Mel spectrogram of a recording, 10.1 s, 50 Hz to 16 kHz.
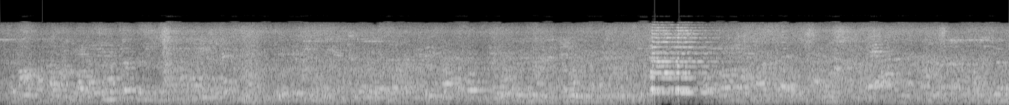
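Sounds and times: murmur of people talking: 0.0s - 10.0s
vehicle horn honking: 6.5s - 7.3s.

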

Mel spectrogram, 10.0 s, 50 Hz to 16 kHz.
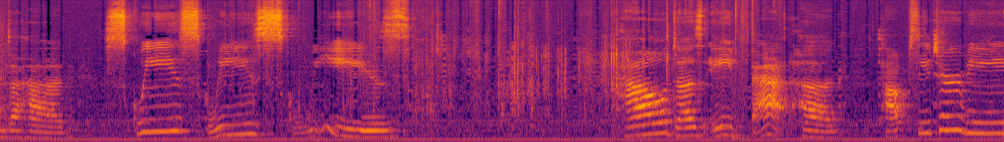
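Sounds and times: paper page turning: 2.5s - 7.6s.

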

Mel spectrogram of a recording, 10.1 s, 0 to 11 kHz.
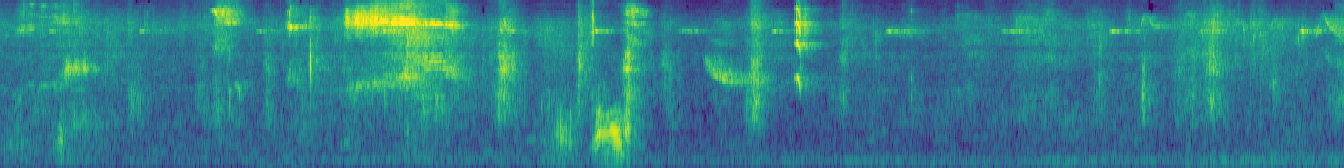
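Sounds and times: faint rustles: 0.0s - 10.0s.

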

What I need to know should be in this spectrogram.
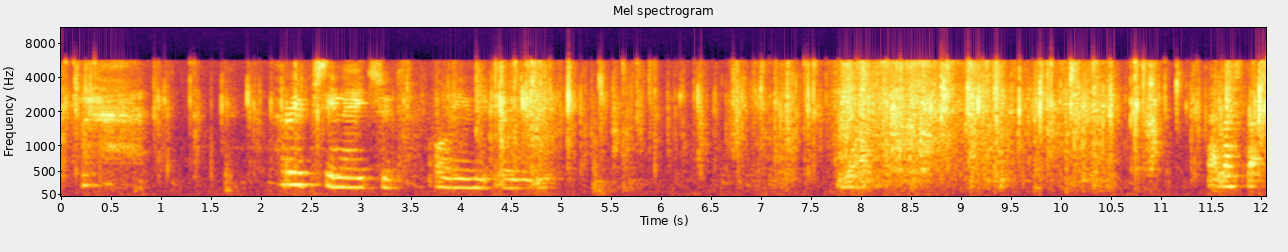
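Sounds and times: shopping bag rustling and crinkling: 0.0s - 12.0s.

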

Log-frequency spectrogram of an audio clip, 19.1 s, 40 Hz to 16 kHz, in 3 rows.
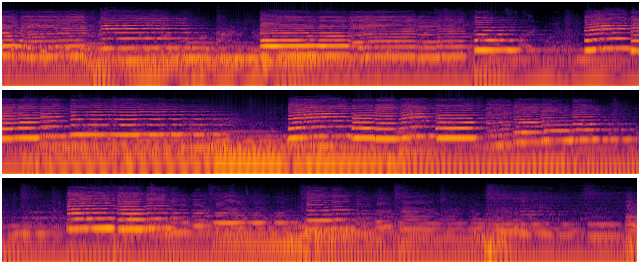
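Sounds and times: alto saxophone jazz melody: 0.0s - 19.0s
jazz band: 0.0s - 19.0s
low organ notes: 0.0s - 19.0s.

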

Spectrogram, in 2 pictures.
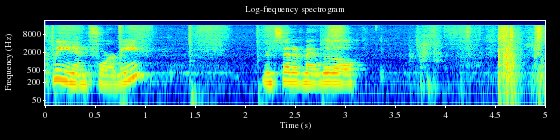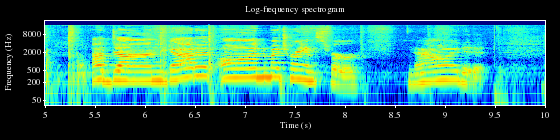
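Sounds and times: paintbrush rustle: 0.1s - 4.5s, 7.4s - 9.3s.

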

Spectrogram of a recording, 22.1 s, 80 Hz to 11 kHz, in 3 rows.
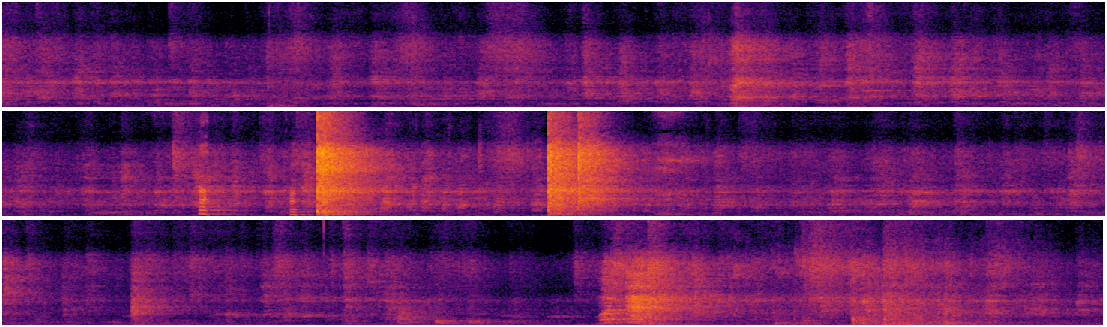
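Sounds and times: dog panting: 0.0s - 22.0s.

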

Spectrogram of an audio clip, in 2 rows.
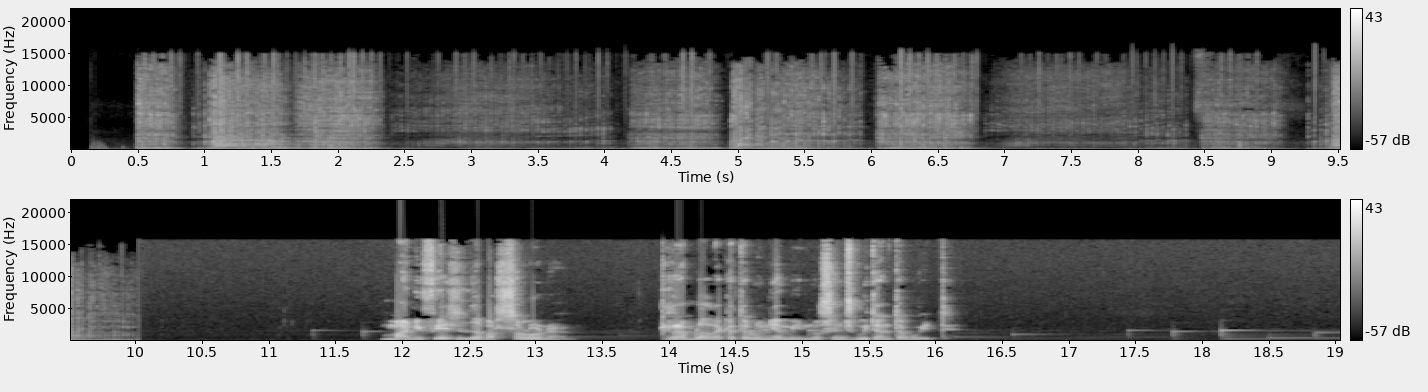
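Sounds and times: big cat roaring: 0.5s - 10.1s.

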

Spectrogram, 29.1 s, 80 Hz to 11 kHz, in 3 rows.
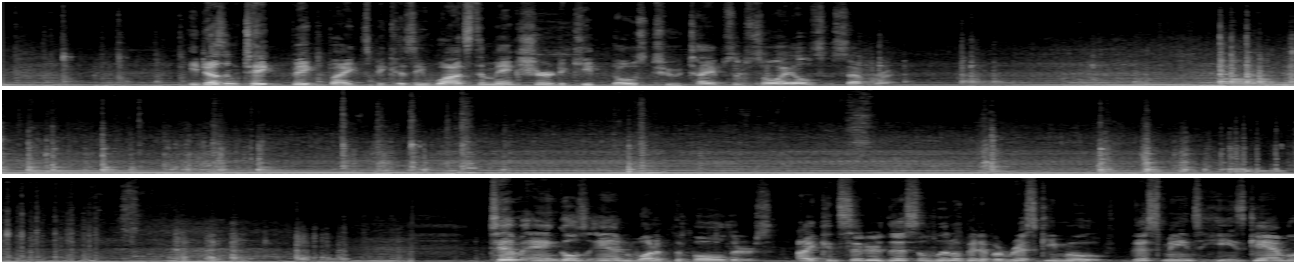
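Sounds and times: grapple clicking and knocking boulders: 0.0s - 15.9s, 16.6s - 22.4s
excavator engine and hydraulics: 0.0s - 29.0s.

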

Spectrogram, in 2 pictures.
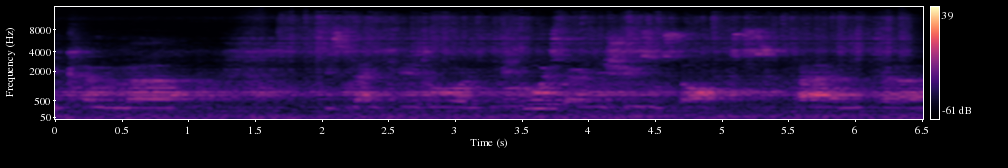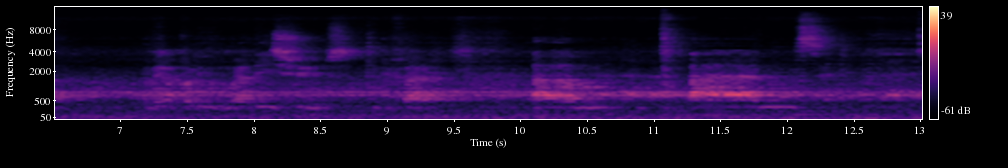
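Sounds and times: faint music: 0.0s - 13.0s
hiss of noise: 1.2s - 6.6s
indistinct speaking voices: 1.6s - 13.0s.

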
